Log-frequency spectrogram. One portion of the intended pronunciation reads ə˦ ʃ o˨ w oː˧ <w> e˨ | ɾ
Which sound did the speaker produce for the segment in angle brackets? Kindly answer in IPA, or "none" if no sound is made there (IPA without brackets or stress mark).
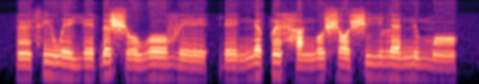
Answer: v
